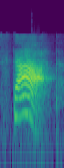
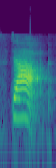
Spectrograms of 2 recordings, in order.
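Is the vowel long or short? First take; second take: long; long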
